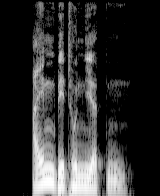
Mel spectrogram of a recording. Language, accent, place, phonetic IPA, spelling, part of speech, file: German, Germany, Berlin, [ˈaɪ̯nbetoˌniːɐ̯tn̩], einbetonierten, adjective / verb, De-einbetonierten.ogg
- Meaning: inflection of einbetonieren: 1. first/third-person plural dependent preterite 2. first/third-person plural dependent subjunctive II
